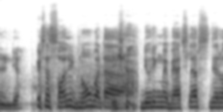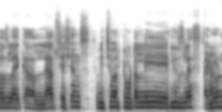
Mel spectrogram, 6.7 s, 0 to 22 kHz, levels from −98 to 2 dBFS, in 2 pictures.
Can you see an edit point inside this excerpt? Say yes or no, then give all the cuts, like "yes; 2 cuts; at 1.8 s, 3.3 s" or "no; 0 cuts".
no; 0 cuts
